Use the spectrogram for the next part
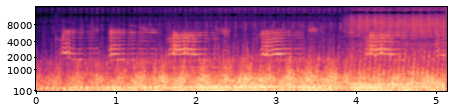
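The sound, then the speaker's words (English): Jill's space cats meow in quick succession out in space, their high, wavering cries overlapping and repeating over a steady low hum and a constant noisy background. “It's Jill and her space cats.”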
